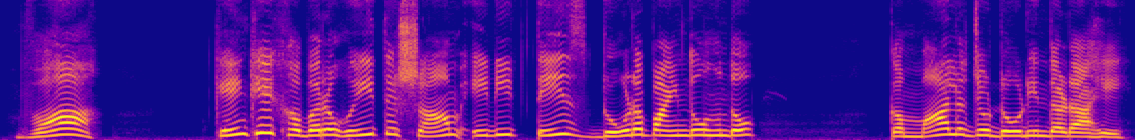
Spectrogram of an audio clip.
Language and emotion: Sindhi, surprised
